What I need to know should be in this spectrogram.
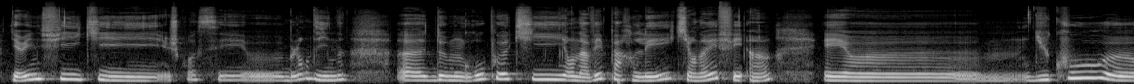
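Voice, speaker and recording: A woman talking casually through a scrapbooking show-and-tell, hesitant with many fillers and restarts, sometimes dropping to near whispers. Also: medium pitch. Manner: soft-spoken, drops to near whispers. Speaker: scrapbooking YouTuber.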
